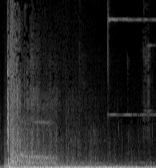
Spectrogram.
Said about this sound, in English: in these last seconds, Victor, Arthur, and Marvin, you would hear another gunshot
